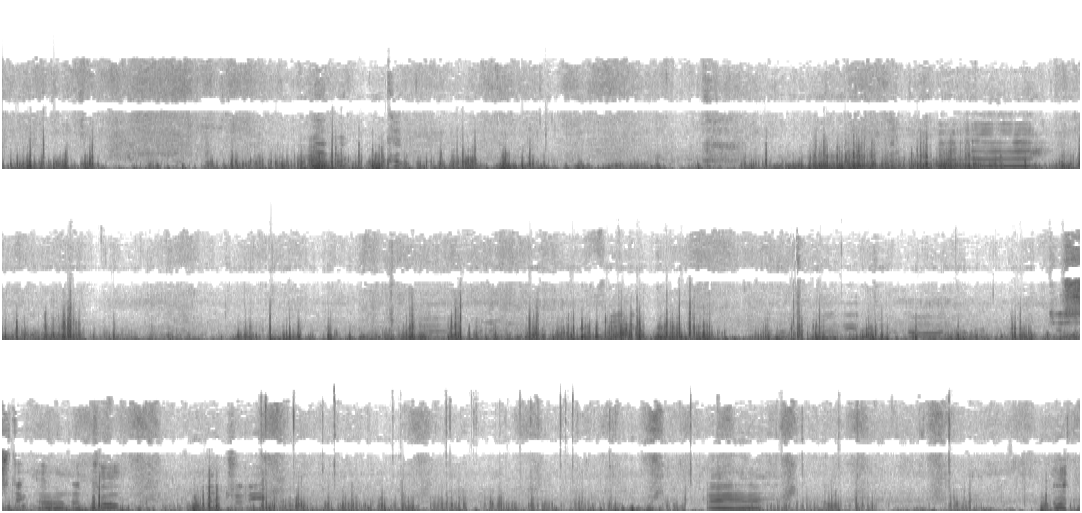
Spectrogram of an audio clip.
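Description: Strong wind buffeting the microphone, a dense low rumble that swells and drops.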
